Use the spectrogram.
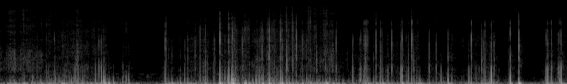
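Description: Long grey nails scratch and tap a small hand-held orange and green translucent plastic cat figure with a textured surface. A quiet, continuous run of crackling scratches and sharp little clicks plays over a soft, low rumbling undertone, pausing briefly before picking back up.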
